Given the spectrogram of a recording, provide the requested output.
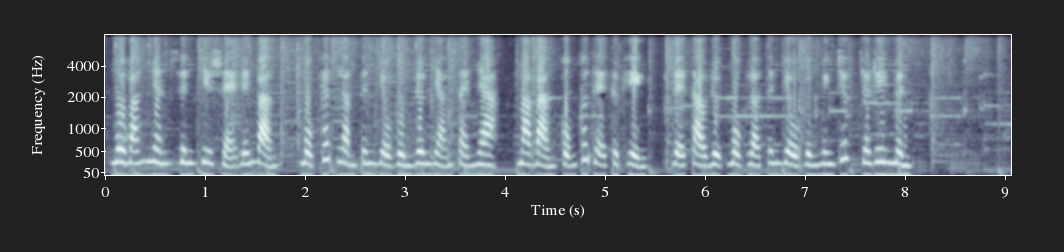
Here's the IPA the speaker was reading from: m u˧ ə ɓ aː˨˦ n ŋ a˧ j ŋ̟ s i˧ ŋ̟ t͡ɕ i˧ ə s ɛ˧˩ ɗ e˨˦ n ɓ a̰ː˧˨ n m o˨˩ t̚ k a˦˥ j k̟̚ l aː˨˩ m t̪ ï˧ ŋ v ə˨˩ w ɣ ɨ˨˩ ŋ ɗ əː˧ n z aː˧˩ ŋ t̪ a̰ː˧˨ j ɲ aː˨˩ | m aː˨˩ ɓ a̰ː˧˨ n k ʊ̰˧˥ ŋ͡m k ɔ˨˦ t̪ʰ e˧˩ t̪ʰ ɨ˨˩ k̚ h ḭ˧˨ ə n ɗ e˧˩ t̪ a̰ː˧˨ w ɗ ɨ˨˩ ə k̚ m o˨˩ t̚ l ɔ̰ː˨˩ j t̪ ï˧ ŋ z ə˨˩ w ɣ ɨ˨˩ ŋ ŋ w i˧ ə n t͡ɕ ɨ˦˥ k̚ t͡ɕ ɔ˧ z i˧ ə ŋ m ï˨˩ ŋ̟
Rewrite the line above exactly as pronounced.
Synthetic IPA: m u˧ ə ɓ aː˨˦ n ɲ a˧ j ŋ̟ s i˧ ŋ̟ t͡ɕ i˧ ə s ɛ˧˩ ɗ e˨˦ n ɓ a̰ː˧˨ n m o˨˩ t̚ k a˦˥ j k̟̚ l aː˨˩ m t̪ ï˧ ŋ z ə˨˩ w ɣ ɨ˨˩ ŋ ɗ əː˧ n z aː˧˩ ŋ t̪ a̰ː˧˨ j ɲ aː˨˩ | m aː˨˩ ɓ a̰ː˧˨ n k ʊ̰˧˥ ŋ͡m k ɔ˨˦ t̪ʰ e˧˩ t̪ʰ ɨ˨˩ k̚ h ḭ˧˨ ə n ɗ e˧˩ t̪ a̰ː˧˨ w ɗ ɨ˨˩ ə k̚ m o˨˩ t̚ l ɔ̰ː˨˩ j t̪ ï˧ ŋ z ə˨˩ w ɣ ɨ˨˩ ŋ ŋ w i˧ ə n t͡ɕ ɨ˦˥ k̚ t͡ɕ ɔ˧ z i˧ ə ŋ m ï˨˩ ŋ̟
